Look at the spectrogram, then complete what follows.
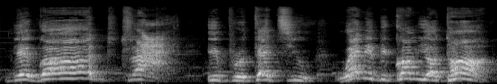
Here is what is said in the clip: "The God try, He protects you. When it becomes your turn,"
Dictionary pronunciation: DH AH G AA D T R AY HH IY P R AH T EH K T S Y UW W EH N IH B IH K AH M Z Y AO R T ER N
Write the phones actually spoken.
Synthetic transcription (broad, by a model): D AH G AA D T R AY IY P R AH T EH K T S Y UW W EH N IH B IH K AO M Y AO T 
